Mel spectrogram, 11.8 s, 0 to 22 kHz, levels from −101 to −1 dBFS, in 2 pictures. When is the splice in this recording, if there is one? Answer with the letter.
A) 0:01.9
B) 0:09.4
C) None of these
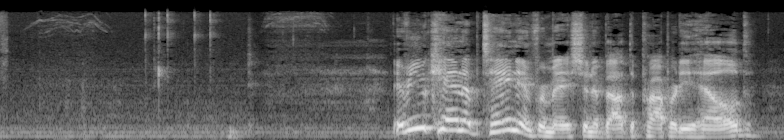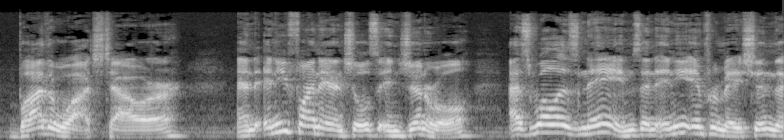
C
